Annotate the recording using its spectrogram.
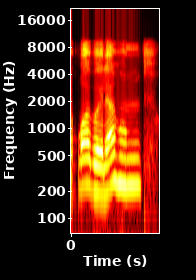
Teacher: قب کا جو قاف ہے ایک تو ہم نے اس کو موٹا کرنا ہے، دوسرا جو آگے با آ گیا قاف کے بعد اس پہ ہم نے قلقلہ کرنا ہے، قبلن نہیں کہنا، قبلہم، قاف دو نقطے والی ہے اس کو موٹا کر کے پڑھا جائے گا اور با پہ قلقلہ کیا جائے گا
